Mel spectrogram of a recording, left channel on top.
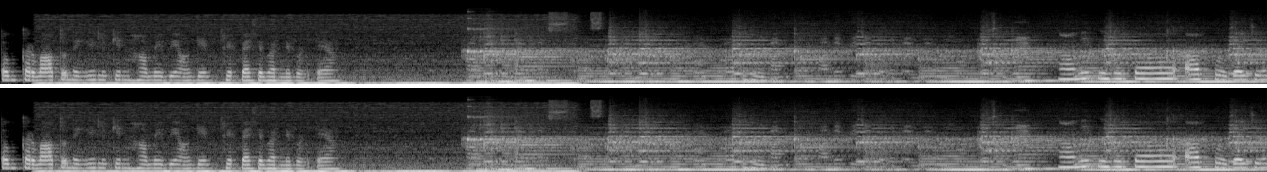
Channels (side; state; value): both; identical; correlation 1.00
